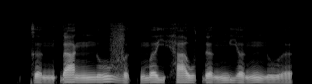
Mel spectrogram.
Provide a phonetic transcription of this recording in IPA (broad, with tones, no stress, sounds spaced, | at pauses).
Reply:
k ə˨˩ ŋ ɗ a˧ ŋ n u˧˥ v ə˨˩ k̚ m ə˧ j h a˧ w ɗ ə˨˩˦ ŋ j ə˨˩˦ ŋ n u˨˩ ə̯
